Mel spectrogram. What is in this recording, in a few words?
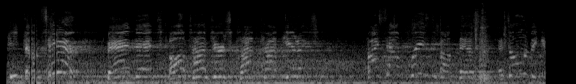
voice acting; borderlands 2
